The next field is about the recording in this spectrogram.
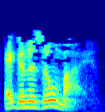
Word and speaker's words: agonizomai: Our English word fight here on the beginning of verse number 12 comes from a Greek word, agonizomai. And if you want to put this in your notes, I'll spell it for you. It's spelled A-G-O-N-I-Z-O-M-A-I, agonizomai.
